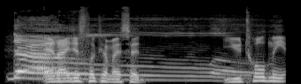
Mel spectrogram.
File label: drawn out doh oh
